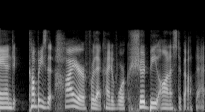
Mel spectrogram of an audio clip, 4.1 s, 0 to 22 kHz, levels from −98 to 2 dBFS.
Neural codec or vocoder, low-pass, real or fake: autoencoder, 48 kHz, 32 numbers a frame, DAC-VAE, trained on Japanese speech; 7.2 kHz; fake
